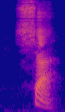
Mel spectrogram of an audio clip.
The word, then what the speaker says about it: siya: Siya. Sino? Siya. Sino? Siya. Sino means who. And then siya, siya, siya is spelled as S I Y A.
